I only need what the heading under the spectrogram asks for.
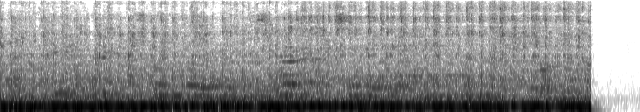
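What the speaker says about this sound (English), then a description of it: "Even at idle, this thing sounded awesome." A Plymouth Superbird idles at a car show, a steady, loud low rumble with a deep, even throb that holds throughout before cutting off abruptly near the end.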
